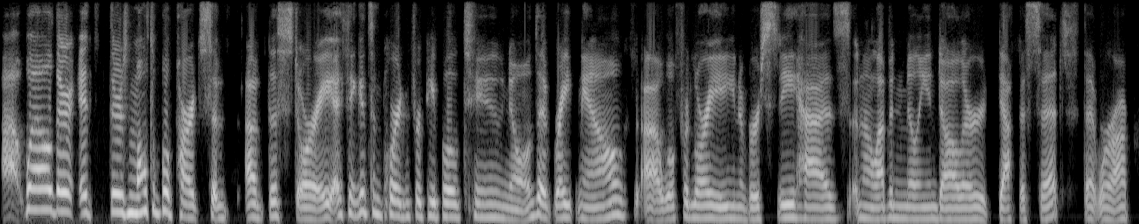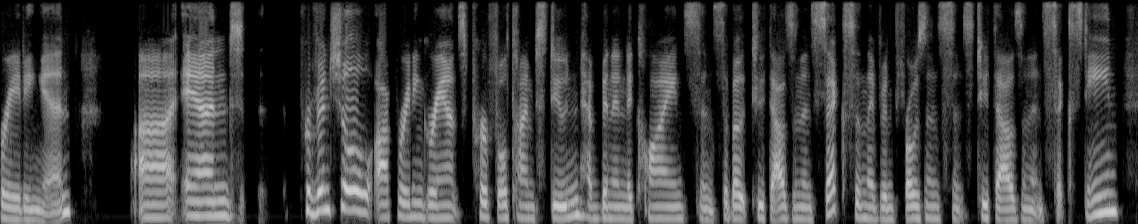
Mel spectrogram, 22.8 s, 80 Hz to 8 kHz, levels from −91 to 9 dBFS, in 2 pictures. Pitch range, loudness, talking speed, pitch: 150-190 Hz, -19 LUFS, 150 wpm, 165 Hz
